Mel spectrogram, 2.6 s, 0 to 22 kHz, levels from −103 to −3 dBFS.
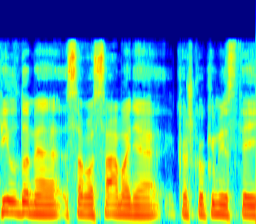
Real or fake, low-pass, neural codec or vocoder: real; 10.8 kHz; none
